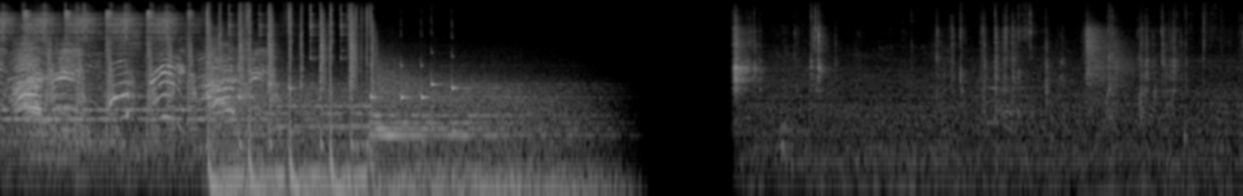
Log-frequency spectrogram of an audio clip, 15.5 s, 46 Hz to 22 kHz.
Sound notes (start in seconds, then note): 0.0 crowd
